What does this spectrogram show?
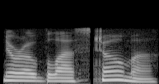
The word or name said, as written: neuroblastoma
